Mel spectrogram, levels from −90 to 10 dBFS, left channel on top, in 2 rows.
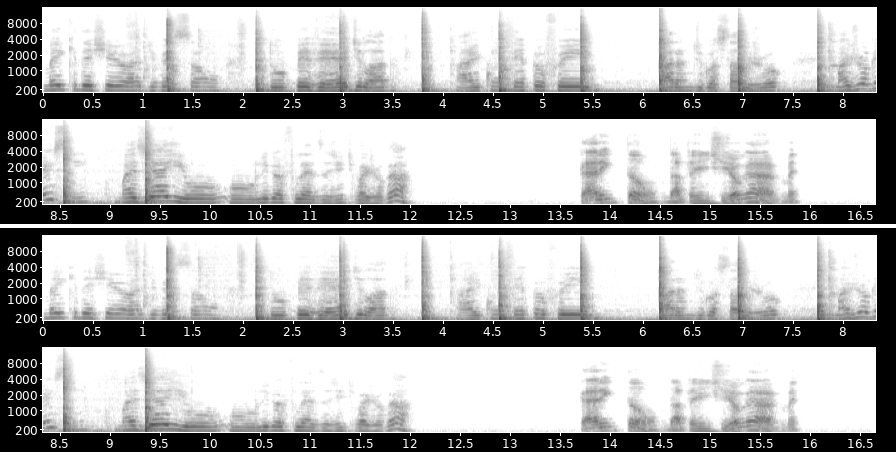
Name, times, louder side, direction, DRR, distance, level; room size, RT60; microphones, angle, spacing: voice 1, 0.0-1.9 2.2-3.5 4.1-5.6 6.2-7.4 7.9-8.8 9.1-12.0, left 1 dB, 40° left, 0.5 m, -41 dB
sound 1, 0.8-9.8, right 1 dB, 10° right, 0.5 m, -38 dB
voice 2, 13.7-15.8, left 1 dB, 80° left, 1.4 m, -44 dB
4.5 x 2.6 x 2.3 m
head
